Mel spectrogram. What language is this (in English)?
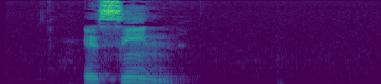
Persian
